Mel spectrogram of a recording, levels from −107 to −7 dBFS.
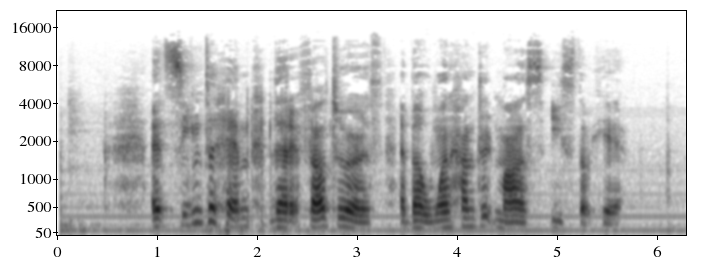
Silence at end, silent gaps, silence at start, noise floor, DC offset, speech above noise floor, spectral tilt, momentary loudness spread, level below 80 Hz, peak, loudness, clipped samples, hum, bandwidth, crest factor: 0.65 s; none; 0.05 s; -58 dBFS; under 0.1%; 31 dB; -3 dB/octave; 14 LU; -68 dBFS; -8 dBFS; -27 LUFS; under 0.1%; none; 13 kHz; 20 dB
